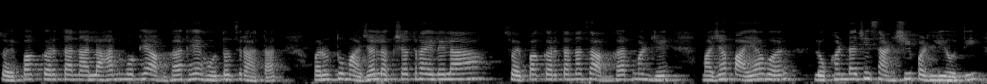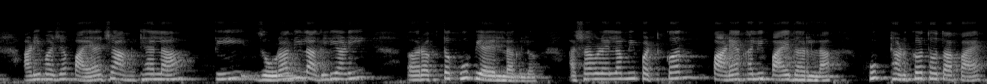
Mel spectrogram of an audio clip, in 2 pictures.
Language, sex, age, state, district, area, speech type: Marathi, female, 45-60, Maharashtra, Pune, urban, spontaneous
